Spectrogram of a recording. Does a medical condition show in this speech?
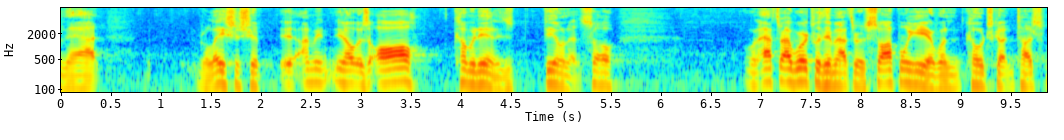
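No.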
